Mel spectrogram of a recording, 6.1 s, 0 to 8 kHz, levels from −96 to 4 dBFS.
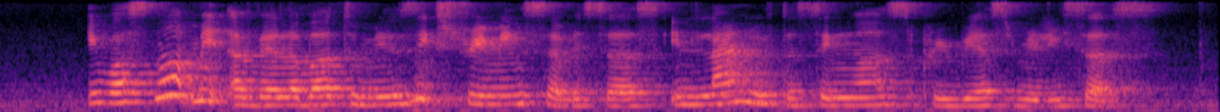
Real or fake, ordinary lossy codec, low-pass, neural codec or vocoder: real; none; 7.2 kHz; none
